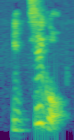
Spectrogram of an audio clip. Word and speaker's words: いちご: 比如草莓一基果，它的重高音就在当中的那个七上面。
